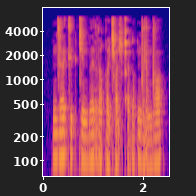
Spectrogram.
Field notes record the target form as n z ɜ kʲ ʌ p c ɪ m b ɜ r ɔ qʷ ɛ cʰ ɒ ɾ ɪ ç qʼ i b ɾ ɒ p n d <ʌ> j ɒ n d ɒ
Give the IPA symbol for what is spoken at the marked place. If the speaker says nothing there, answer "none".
ɒ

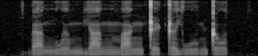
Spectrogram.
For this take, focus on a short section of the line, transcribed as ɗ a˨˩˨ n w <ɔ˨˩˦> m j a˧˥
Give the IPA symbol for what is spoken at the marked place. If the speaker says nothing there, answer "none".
ə˨˩˦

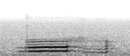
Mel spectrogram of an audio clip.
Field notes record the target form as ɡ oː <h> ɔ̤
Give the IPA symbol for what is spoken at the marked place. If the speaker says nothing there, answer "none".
h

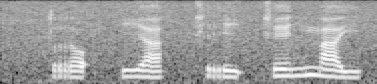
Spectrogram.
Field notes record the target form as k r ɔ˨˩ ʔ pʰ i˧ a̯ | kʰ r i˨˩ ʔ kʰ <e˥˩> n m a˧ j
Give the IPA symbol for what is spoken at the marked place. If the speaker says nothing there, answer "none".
e˦˥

